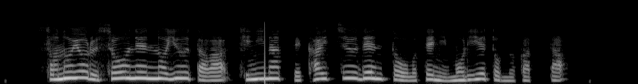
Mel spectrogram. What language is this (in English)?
Japanese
